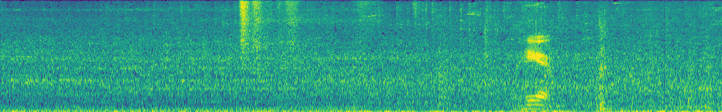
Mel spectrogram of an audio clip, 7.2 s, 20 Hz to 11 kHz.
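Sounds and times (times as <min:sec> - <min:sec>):
large city bus engine idling and pulling up: 0:00.0 - 0:07.2
city bus air brakes hissing: 0:02.3 - 0:04.0
speech: 0:05.3 - 0:06.2.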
